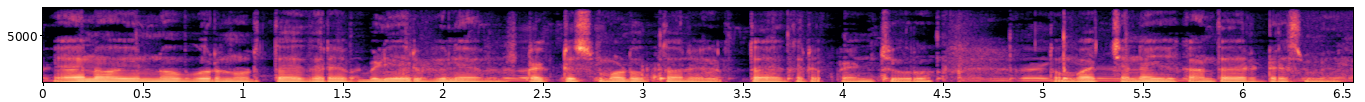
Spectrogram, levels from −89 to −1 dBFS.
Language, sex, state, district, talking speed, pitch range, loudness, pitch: Kannada, male, Karnataka, Bijapur, 135 wpm, 135-145 Hz, -18 LUFS, 140 Hz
